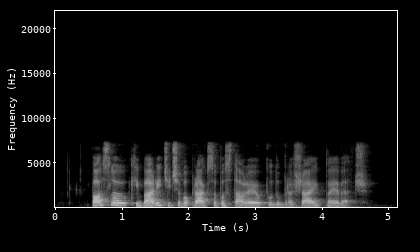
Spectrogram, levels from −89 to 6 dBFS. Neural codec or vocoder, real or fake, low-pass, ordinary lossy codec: none; real; 7.2 kHz; none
